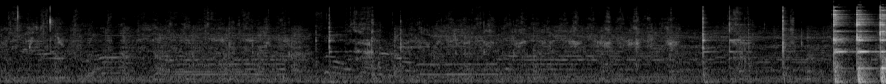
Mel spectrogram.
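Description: A spoon scrapes and clinks in a bowl as heavy whipping cream is stirred into a keto fudge mixture, with soft continuous mixing and a few sharper taps ending in a quick run of clatter.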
